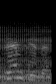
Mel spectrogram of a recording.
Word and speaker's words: impudent: That's impudent. With the emphasis on the second syllable.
